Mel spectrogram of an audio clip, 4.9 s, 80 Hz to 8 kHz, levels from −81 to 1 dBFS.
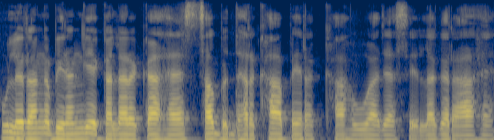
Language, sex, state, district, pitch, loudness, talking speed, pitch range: Hindi, male, Jharkhand, Deoghar, 105 Hz, -19 LUFS, 180 wpm, 105-110 Hz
